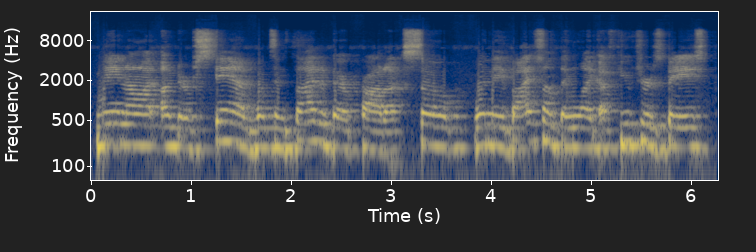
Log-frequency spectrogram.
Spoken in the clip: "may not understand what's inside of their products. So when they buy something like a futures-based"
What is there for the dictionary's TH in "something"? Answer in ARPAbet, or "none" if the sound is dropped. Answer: TH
